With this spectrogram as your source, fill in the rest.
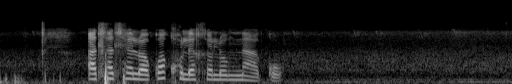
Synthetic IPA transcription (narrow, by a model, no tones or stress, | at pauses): at͡ɬʰat͡ɬʰɛlwakwaq͡χʰʊlɛχɛloŋ̩naːkɔ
